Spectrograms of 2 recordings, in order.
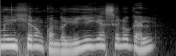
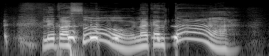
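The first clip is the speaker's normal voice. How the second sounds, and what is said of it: Put-on Argentine Spanish accent. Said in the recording (Spanish): “Obviamente con acento argentino, no como yo estoy.”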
